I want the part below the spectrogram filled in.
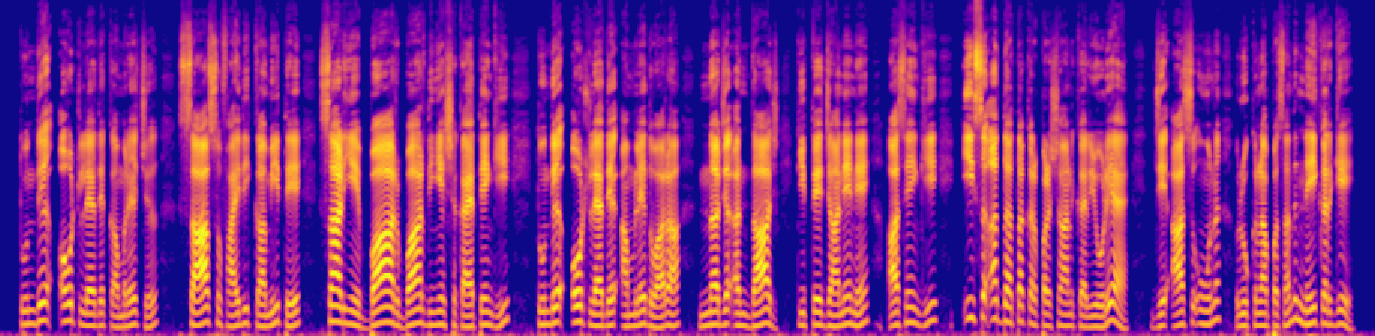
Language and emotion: Dogri, disgusted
